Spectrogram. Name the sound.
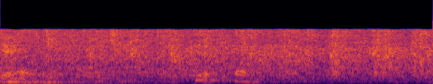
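audience applause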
